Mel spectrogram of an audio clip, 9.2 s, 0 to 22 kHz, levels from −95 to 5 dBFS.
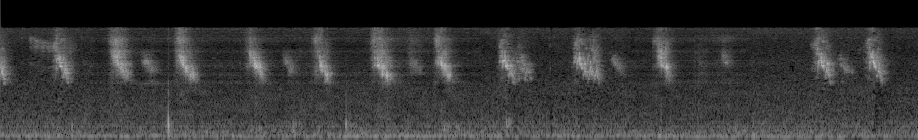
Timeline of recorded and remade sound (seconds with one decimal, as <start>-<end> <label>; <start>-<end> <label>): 0.0-0.9 recorded; 0.9-4.8 remade; 4.8-6.3 recorded; 6.3-7.5 remade; 7.5-9.2 recorded

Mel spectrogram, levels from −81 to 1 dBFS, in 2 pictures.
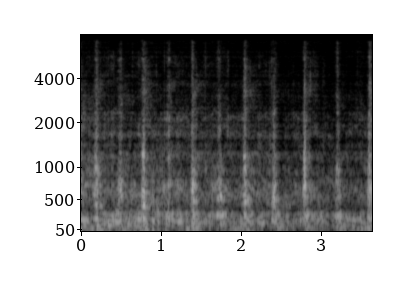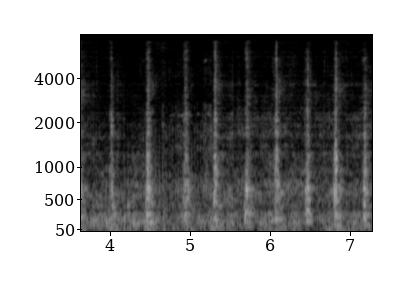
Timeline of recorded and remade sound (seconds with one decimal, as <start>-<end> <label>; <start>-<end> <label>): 0.0-4.4 remade; 4.4-5.3 recorded; 5.3-7.3 remade

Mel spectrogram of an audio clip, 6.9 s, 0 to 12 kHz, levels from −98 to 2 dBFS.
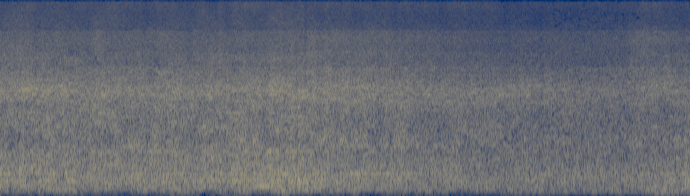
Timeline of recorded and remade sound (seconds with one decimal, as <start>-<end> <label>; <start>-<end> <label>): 0.0-5.5 remade; 5.5-6.4 recorded; 6.4-6.9 remade

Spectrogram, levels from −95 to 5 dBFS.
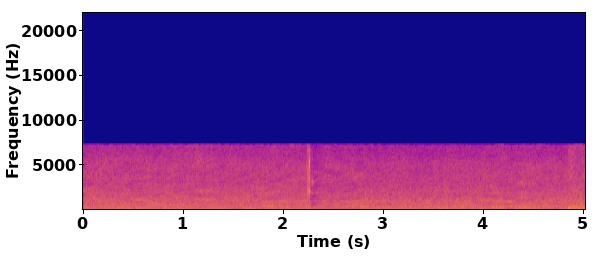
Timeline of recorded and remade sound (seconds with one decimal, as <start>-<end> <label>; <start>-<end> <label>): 0.0-0.4 recorded; 0.4-2.8 remade; 2.8-4.0 recorded; 4.0-4.6 remade; 4.6-5.0 recorded

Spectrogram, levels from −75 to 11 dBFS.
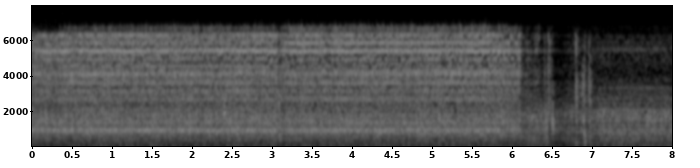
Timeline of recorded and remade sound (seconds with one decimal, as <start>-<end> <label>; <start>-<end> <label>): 0.0-5.9 recorded; 5.9-6.8 remade; 6.8-8.0 recorded

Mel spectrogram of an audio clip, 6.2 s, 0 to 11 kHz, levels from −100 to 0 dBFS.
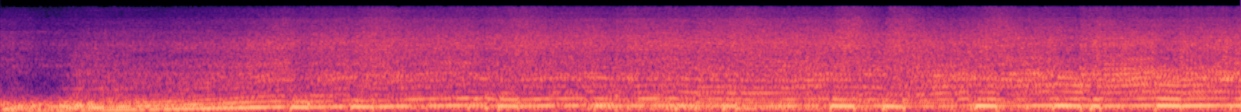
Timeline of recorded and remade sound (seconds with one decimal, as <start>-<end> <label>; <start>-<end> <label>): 0.0-6.2 recorded

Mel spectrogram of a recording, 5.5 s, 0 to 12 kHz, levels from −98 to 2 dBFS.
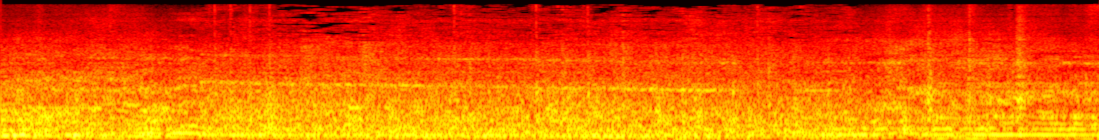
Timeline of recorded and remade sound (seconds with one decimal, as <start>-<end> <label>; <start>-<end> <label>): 0.0-1.0 remade; 1.0-4.3 recorded; 4.3-5.5 remade

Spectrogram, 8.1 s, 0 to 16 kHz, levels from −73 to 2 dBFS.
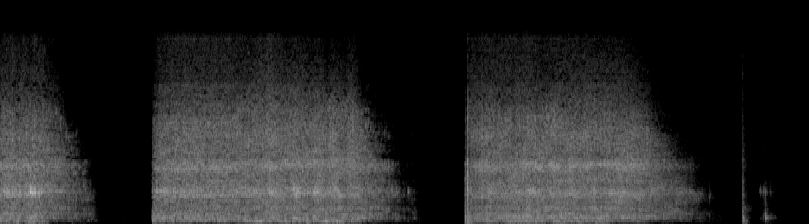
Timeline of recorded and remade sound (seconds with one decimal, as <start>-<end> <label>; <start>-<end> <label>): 0.0-2.4 recorded; 2.4-3.6 remade; 3.6-4.6 recorded; 4.6-8.1 remade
